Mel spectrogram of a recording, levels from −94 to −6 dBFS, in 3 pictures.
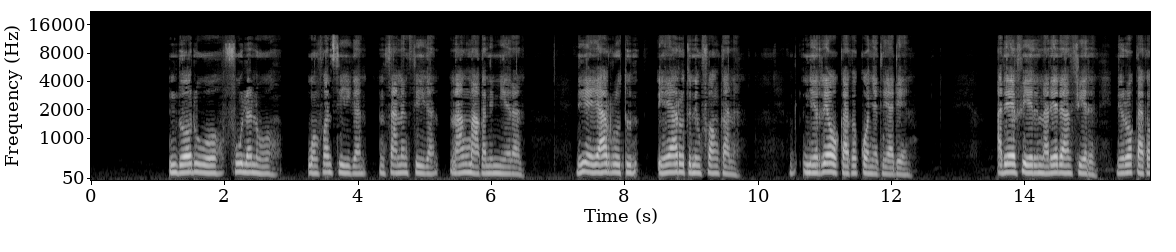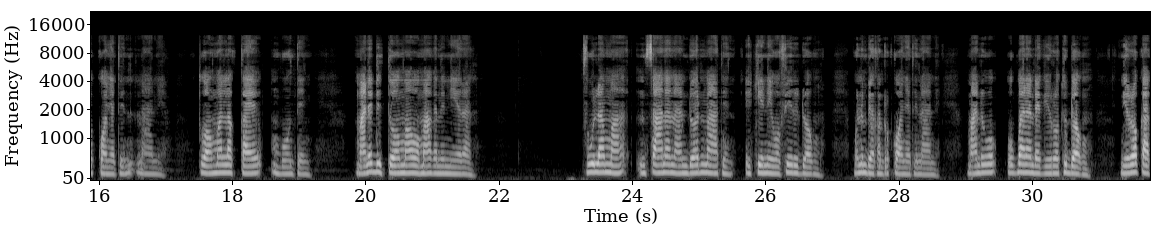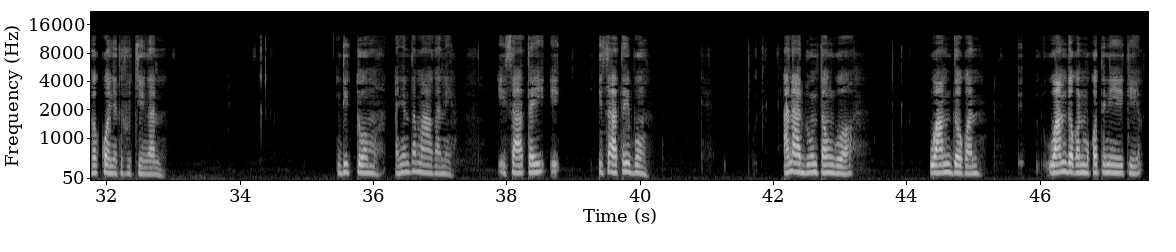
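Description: Speech whose treble sounds synthetic throughout, with gritty, lispy s sounds and nothing above 12.3 kHz: likely HE-AAC compression rebuilding the top band by replication, fitting roughly 16 kbps.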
